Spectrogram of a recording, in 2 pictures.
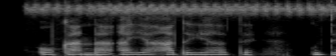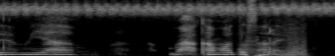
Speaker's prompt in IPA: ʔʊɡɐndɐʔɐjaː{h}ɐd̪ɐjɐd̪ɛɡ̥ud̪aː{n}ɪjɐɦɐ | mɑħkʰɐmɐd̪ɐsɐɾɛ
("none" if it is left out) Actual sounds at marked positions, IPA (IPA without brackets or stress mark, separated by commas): h, m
